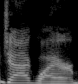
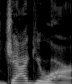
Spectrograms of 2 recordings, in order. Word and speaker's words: Jaguar: right now no we we say jagwire but the correct pronunciation for the car is Jaguar oh wait yeah yeah Jaguar that's the British thing that's the British way of saying no I can't get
